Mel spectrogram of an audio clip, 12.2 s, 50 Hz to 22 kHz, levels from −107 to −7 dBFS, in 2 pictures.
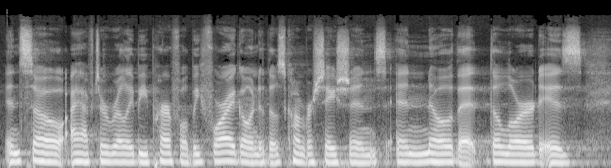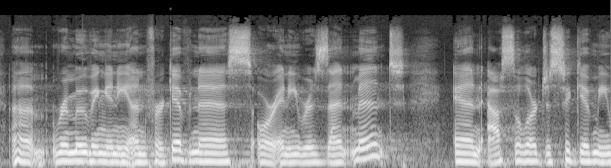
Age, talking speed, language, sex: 30-49, 170 wpm, English, female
